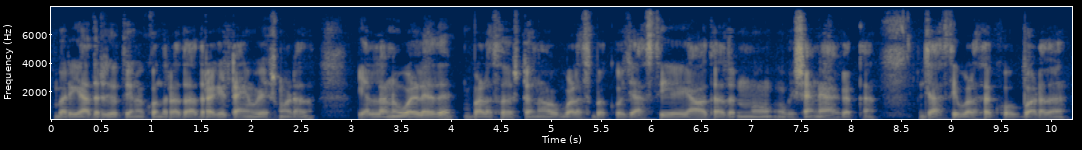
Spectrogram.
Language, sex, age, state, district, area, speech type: Kannada, male, 30-45, Karnataka, Gulbarga, rural, spontaneous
